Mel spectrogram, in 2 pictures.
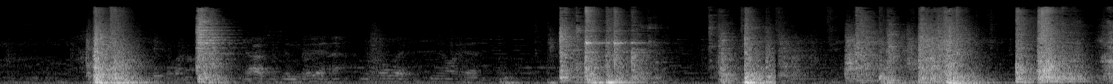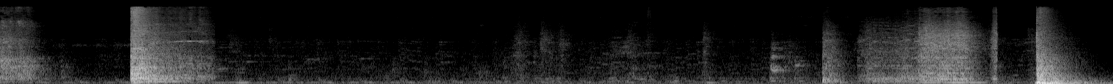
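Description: Scrap metal parts being thrown into the back of a van: a series of loud, irregular clanging and banging impacts. Near the end the van's rear tailgate is slammed shut.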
